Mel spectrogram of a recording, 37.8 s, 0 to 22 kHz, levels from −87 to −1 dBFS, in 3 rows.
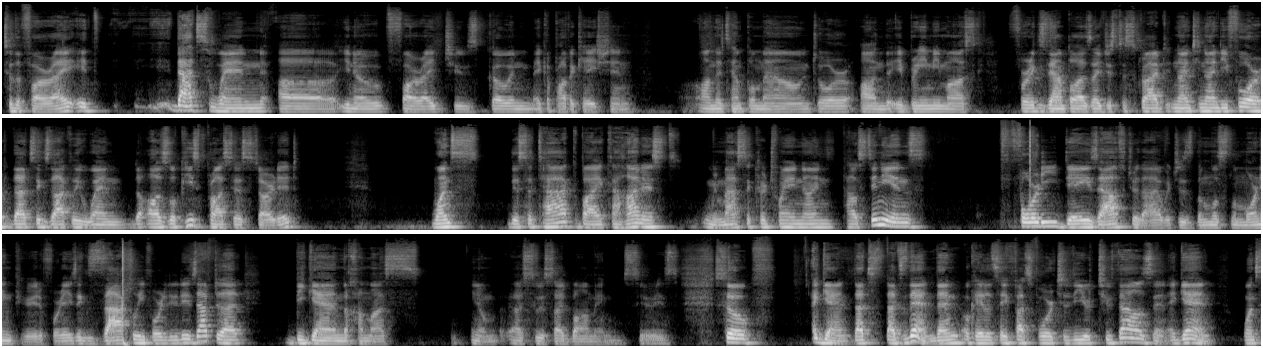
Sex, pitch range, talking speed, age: male, 100-125 Hz, 155 wpm, 30-49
